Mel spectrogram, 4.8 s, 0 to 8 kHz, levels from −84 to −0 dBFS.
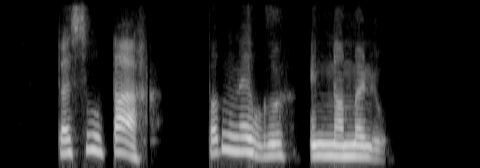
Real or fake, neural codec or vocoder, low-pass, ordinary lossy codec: fake; codec, 16 kHz, 0.5 kbps, X-Codec, HuBERT features, trained on balanced general audio; 7.2 kHz; Opus, 32 kbps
